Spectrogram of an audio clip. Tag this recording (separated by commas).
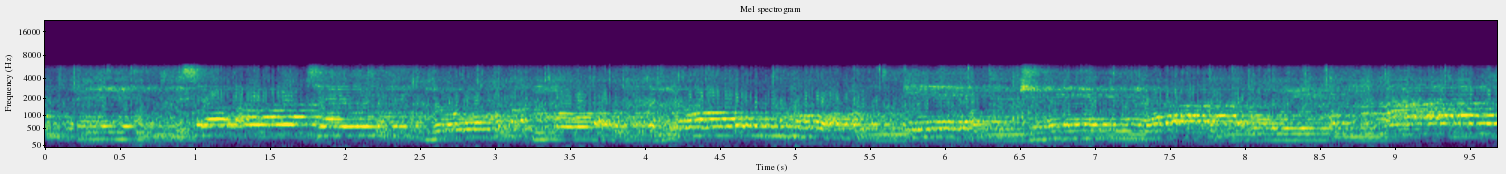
Music, Tap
